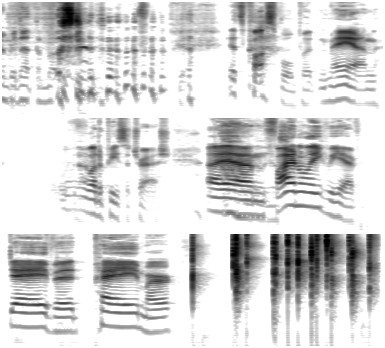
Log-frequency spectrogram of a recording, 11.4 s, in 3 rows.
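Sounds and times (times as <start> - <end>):
speech: 0.0 - 9.6
laughter: 0.5 - 2.0
several people clapping out of sync: 9.5 - 11.4.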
